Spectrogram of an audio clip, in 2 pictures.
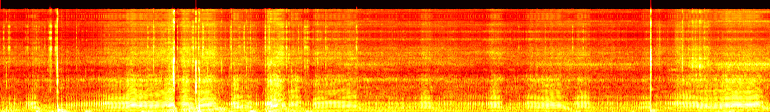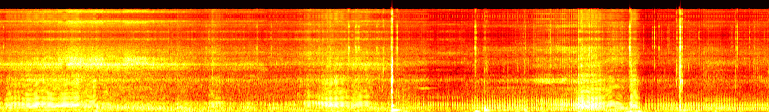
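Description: Dirt bike engine revving up and falling back over and over under the throttle as it is ridden along a rough woods trail. Several sharp knocks and some clatter come from the bike over the bumps.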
